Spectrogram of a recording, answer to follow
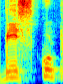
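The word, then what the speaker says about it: biscuit: guard पढ़ते हैं इसको अगला है देखिए यू के बाद जो आया है भावेल तो याद रखिएगा यू हमारा बिल्कुल साइलेंट हो जाएगा तो इसको क्या पढ़ते हैं बिस्कुट पढ़ते हैं याद रखिएगा अगला लेटर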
